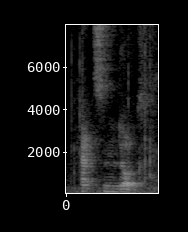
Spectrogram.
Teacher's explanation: In many cases, we'll just pronounce it N instead of and. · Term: weak form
